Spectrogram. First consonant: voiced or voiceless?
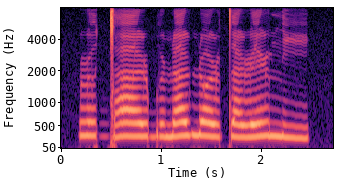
voiced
